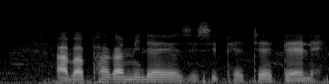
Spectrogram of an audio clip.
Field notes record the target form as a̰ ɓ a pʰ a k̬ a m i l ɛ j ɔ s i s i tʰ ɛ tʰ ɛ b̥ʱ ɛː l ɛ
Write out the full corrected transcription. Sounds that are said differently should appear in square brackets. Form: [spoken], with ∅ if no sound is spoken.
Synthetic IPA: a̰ ɓ a pʰ a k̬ a m i l ɛ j ɔ [z] i s i [pʰ] ɛ tʰ ɛ b̥ʱ ɛː l ɛ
